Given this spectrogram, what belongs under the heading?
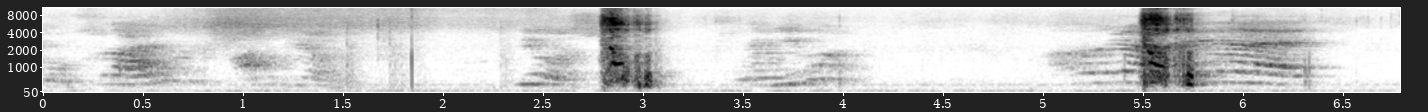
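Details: Dog (Tishka) coughing indoors: two sharp, forceful bursts with quieter snorting and breathy sounds between.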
